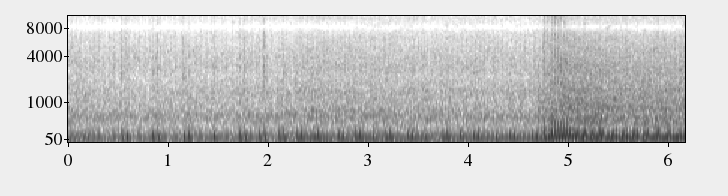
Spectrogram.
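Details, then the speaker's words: Free abandoned lawn mower, old gas removed and tank cleaned, started on choke: even, steady low putter of about three beats a second, then revs up smoothly. It runs and idles normally. "success all right so we got it to fire up and run and idle and do all the things we needed to do"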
